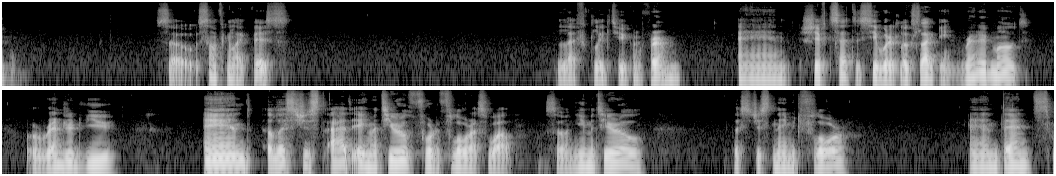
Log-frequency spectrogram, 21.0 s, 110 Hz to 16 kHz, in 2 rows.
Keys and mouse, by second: 5.7 shift+z, 10.5-13.6 drag, 15.6 click, 17.9 o.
